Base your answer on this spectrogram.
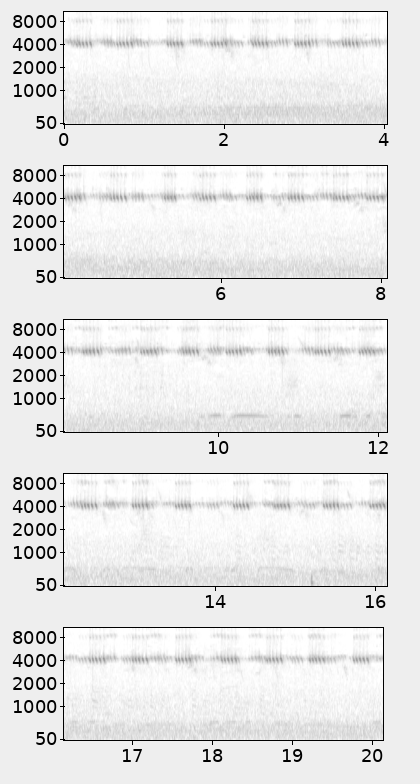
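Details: Cricket chirping steadily, each chirp a short buzzy burst of a high, thin pulsed tone, repeated roughly twice per second without pause through the whole stretch. A faint low murmur sits far in the background.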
